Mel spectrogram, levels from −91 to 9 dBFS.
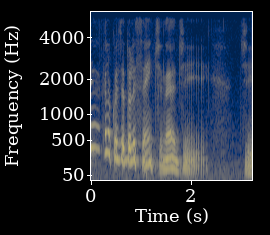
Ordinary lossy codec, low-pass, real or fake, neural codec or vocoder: none; 5.4 kHz; real; none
